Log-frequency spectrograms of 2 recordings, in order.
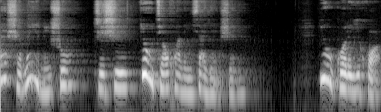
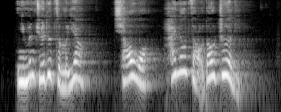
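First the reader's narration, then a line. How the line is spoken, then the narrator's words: Excited shout. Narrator (Chinese): 他兴奋地喊道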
